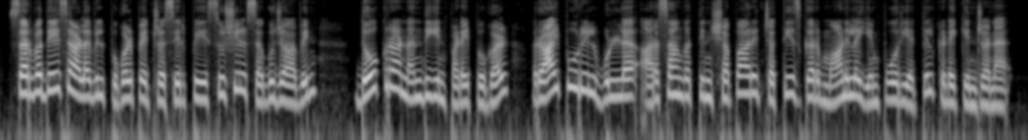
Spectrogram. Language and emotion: Tamil, neutral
